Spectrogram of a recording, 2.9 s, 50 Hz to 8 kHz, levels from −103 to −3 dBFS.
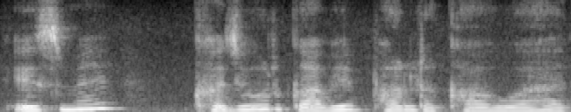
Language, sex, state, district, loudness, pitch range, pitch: Hindi, female, Jharkhand, Ranchi, -15 LUFS, 225-275 Hz, 240 Hz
